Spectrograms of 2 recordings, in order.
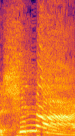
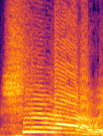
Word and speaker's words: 신라: 예를 들면 이런 거 있잖아요. 우와, 고구려 백제 신라! 이렇게 얘기하지 않거든요. 고구려 백제 신라라고 얘기하죠. 요 니은이 얘를 만나서 요렇게 리을로 변해서 신라가 되잖아요.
